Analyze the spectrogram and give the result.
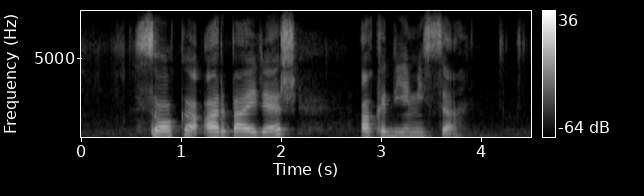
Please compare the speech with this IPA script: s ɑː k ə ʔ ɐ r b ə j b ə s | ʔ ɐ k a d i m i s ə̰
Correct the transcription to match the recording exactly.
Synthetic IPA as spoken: s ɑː k ə ʔ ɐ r b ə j d ə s | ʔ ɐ k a d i m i s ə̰

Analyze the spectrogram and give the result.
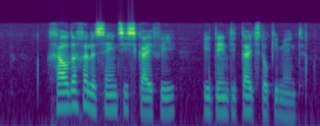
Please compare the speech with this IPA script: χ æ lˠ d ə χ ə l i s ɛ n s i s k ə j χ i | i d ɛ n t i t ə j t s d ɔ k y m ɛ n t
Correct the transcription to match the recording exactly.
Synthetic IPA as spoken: χ æ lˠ d ə χ ə l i s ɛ n s i s k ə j f i | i d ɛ n t i t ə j t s d ɔ k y m ɛ n t

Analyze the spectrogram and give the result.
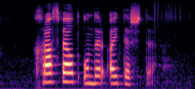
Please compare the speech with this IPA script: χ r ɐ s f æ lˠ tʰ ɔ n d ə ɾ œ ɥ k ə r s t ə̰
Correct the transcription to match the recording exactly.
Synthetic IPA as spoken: χ r ɐ s f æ lˠ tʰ ɔ n d ə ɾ œ ɥ t ə r s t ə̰

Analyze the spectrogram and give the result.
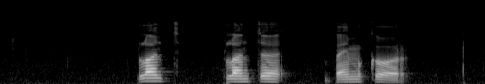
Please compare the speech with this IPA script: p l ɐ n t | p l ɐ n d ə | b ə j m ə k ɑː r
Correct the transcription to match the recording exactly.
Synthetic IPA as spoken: p l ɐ n t | p l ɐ n t ə | b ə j m ə k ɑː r

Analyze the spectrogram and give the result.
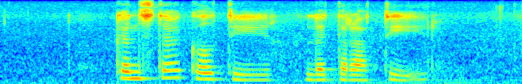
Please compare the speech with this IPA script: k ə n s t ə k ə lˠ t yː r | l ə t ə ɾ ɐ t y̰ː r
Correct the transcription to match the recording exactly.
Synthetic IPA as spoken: k ə n s t ə k ə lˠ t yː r | l ə t ə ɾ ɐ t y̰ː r

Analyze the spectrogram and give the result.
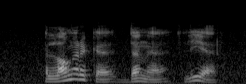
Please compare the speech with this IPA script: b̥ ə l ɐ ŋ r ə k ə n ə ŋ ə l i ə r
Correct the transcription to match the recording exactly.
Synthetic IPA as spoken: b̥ ə l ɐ ŋ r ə k ə d ə ŋ ə l i ə r

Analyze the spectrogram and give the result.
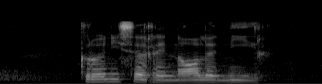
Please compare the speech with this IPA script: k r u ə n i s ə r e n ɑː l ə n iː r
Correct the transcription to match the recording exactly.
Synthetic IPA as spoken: k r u ə n i s ə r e n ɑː l ə n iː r

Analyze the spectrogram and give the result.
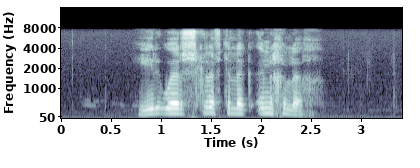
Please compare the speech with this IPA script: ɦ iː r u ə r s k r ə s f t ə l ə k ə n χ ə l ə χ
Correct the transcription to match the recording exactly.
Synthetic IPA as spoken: ɦ iː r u ə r s k r ə f t ə l ə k ə n χ ə l ə χ

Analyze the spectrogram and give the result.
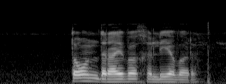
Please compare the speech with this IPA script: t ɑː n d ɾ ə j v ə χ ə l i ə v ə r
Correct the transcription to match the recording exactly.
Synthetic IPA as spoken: t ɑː n d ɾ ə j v ə χ ə l i ə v ə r

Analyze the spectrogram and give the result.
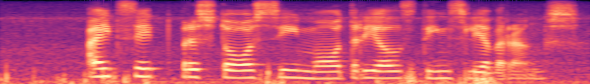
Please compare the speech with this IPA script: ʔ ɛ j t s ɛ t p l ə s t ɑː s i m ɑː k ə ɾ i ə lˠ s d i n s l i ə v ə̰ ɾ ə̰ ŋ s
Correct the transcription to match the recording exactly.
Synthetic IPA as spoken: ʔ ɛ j t s ɛ t p r ə s t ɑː s i m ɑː t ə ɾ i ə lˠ s d i n s l i ə v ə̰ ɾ ə̰ ŋ s

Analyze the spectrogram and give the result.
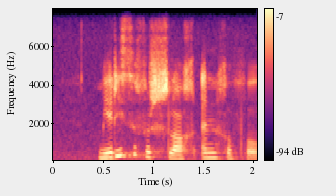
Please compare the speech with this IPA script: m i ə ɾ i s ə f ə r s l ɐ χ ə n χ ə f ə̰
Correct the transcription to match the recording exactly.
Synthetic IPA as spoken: m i ə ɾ i s ə f ə r s l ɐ χ ə n χ ə f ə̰

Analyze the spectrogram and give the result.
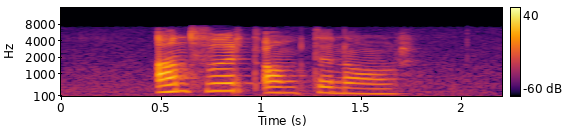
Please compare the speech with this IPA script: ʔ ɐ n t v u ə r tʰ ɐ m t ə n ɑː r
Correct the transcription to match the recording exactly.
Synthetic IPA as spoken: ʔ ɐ n t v u ə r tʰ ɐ m t ə n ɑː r

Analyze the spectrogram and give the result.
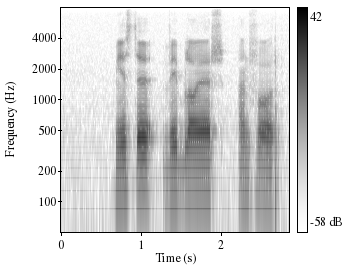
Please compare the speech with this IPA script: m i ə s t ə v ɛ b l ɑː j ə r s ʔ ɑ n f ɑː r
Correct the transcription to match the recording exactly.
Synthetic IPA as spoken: m i ə s t ə v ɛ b l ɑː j ə r s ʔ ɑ n f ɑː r

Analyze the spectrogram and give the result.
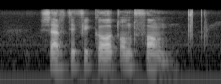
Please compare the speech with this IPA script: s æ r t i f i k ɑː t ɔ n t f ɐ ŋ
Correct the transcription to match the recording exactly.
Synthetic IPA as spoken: s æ r t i f i k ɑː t ɔ n t f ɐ ŋ

